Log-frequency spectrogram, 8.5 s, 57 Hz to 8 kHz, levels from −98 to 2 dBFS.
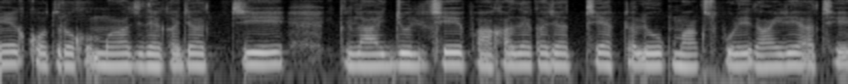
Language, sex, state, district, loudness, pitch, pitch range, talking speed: Bengali, male, West Bengal, Kolkata, -32 LUFS, 170 Hz, 170-180 Hz, 125 wpm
